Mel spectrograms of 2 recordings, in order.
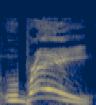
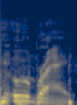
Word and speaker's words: Oubre: He calls him Oubre instead of Oubre.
